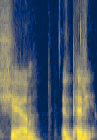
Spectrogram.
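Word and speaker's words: Champagnie: It's Sham and Penny. Champagne.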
